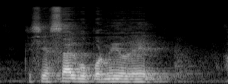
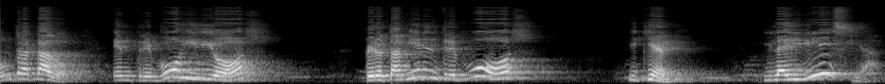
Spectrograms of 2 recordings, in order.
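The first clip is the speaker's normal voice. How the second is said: fervent preaching; 6 semitones higher, 3 dB louder than usual. Acted. Pastor drives home the covenant to the church, fervent preaching. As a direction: preach it out with full force to the congregation. Preaching rises to full force.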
